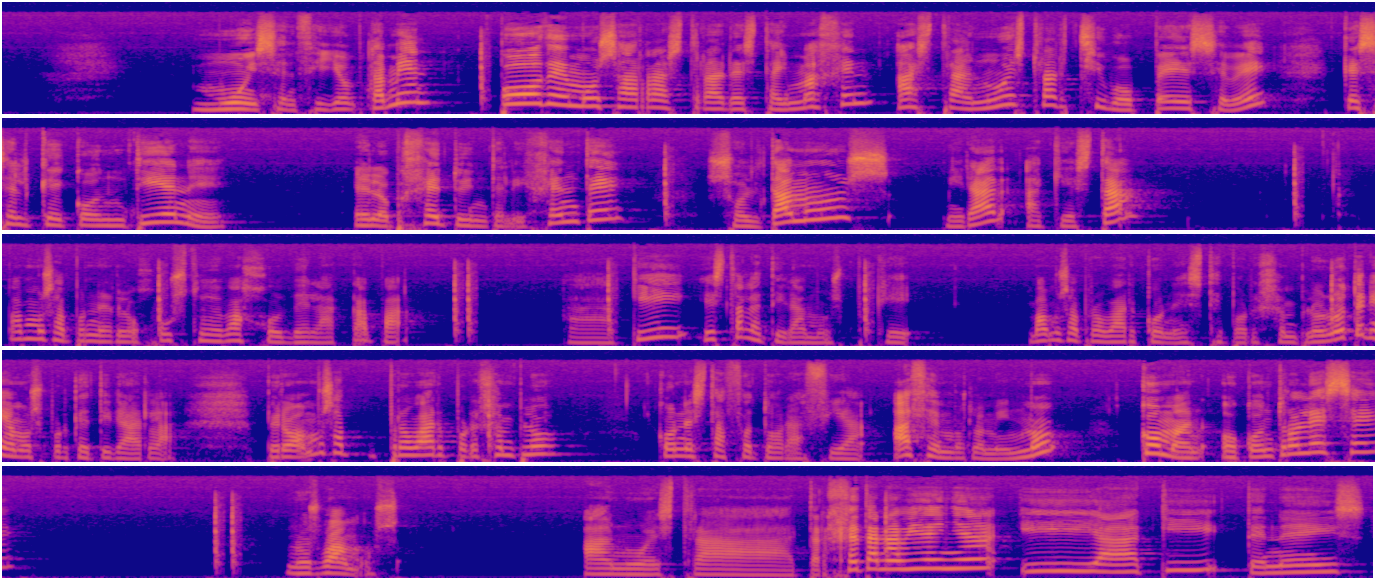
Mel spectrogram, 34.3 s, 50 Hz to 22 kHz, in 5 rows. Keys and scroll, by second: 26.7 super+s.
